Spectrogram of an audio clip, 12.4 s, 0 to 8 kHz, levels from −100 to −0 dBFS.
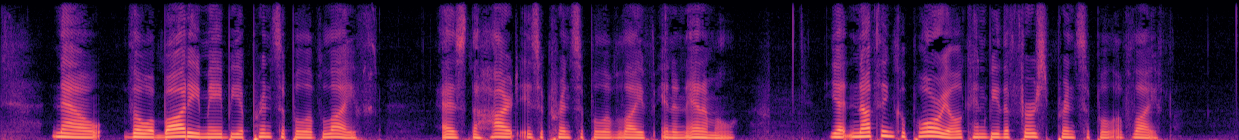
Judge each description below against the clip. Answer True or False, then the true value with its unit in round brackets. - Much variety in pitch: False (2.9 semitones)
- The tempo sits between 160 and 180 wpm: False (150 wpm)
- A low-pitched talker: False (185 Hz)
